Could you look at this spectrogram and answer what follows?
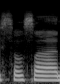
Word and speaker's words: Sosan: introduce myself to as San would be like wait is your name Susan or san is it spelled with the o or like what and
